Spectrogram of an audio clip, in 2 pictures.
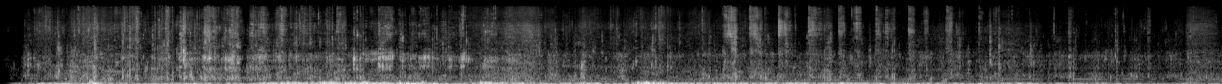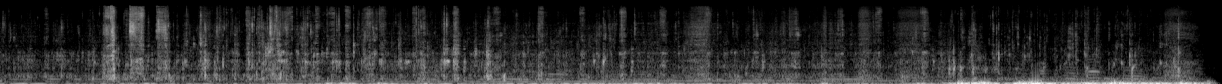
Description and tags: A group of Mangaalitsa pigs are slurping whey from a trough near the village of Merești or Homoródalmás (Hungarian name) in Romania. Two men are talking in the background.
